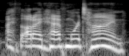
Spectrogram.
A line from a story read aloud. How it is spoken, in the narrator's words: he cried out in the church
